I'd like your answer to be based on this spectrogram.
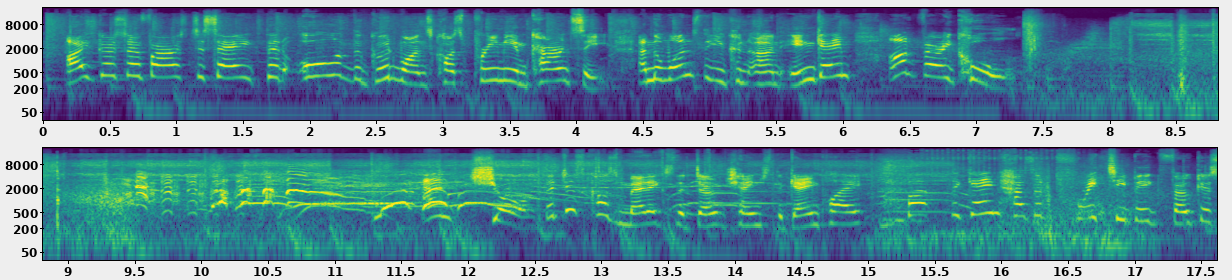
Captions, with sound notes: I'd go so far as to say that all of the good ones cost premium currency and the ones that you can earn in game aren't very cool. (LAUGHTER, WHOOPING) And sure, they're just cosmetics that don't change the game play, but the game has a pretty big focus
